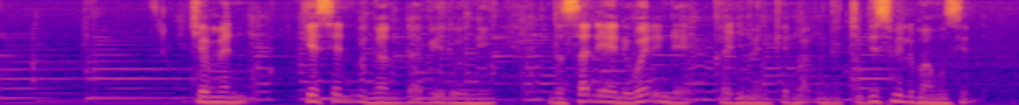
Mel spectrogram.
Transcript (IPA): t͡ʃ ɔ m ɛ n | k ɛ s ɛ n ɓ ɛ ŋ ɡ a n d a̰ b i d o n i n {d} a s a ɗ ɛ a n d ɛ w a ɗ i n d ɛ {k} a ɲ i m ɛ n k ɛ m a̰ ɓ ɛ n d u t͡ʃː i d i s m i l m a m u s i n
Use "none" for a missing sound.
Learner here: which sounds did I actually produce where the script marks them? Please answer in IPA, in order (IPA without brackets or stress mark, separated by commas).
d, k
